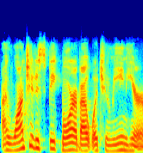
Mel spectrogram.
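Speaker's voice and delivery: plain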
